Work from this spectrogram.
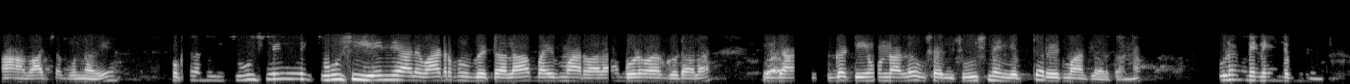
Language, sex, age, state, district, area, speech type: Telugu, male, 18-30, Telangana, Kamareddy, urban, conversation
